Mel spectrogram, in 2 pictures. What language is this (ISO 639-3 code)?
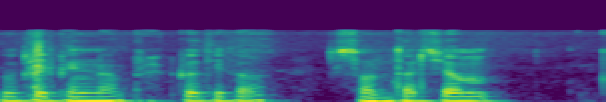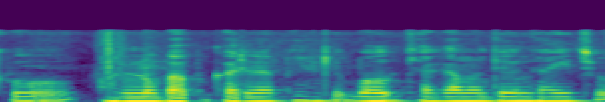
ori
